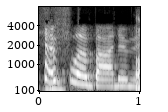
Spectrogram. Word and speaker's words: phlebotomist: phlebotomist? Did I say that right? – Phlebotomist.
